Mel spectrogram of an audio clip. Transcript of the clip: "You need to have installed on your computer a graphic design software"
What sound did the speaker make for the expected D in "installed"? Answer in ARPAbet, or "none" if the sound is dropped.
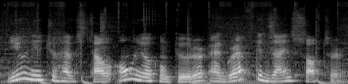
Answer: none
